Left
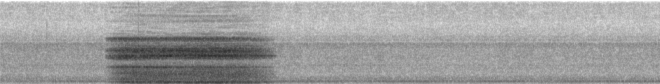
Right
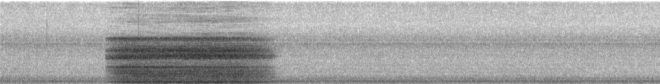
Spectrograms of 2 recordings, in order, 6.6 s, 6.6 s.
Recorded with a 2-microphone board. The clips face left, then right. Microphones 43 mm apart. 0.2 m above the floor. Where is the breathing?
15° right (ahead or behind), 2.5 m.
